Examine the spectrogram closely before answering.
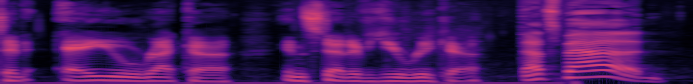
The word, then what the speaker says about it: Eureka: one what was that one uh Eureka 7 pronounced aa aa aurea that can't be I don't think that's right that can't be right that can't possibly be true it's spelled Eureka uh it is spelled Aura and that is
